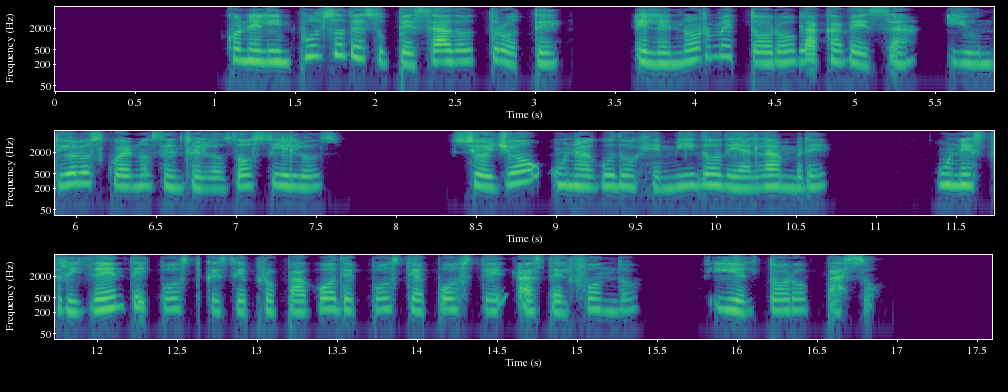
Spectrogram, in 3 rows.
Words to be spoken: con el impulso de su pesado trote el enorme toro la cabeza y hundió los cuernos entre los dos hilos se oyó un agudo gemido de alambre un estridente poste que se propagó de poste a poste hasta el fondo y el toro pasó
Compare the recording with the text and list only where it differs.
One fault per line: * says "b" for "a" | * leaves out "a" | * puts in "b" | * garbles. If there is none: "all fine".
all fine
